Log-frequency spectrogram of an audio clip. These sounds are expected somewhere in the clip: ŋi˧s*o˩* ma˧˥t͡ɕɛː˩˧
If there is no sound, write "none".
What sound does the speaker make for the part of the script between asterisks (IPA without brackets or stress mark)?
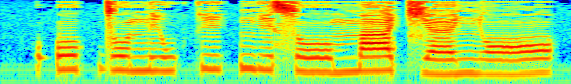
oː˩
